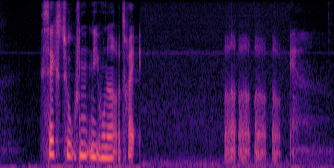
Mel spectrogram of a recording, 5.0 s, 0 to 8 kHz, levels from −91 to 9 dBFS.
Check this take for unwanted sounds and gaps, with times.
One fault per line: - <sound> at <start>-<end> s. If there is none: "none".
- laugh at 3.4-4.2 s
